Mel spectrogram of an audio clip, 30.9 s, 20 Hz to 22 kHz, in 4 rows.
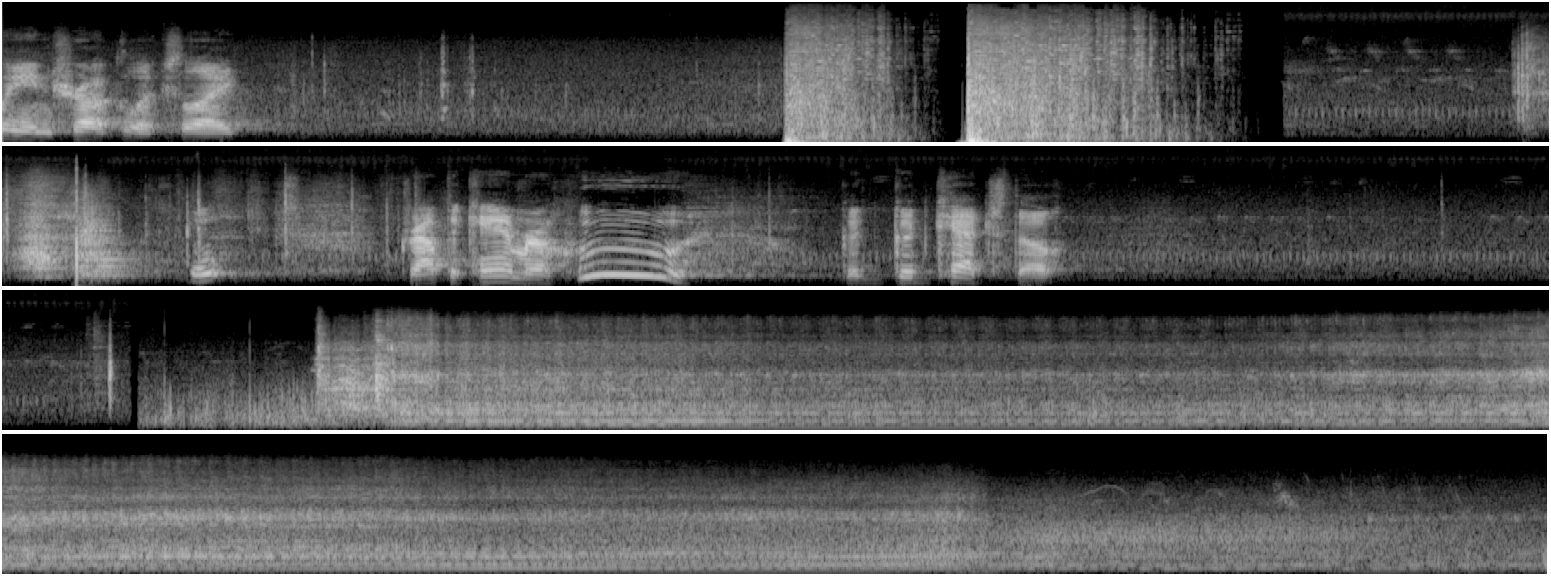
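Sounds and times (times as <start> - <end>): truck engine starting and running: 17.0 - 28.8.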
